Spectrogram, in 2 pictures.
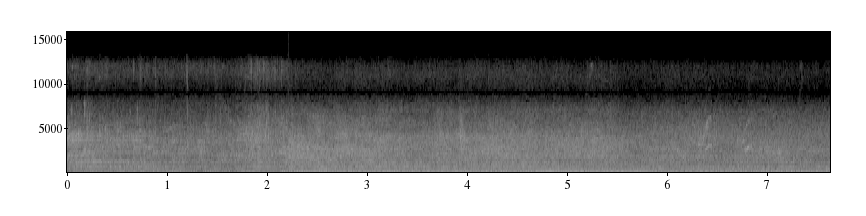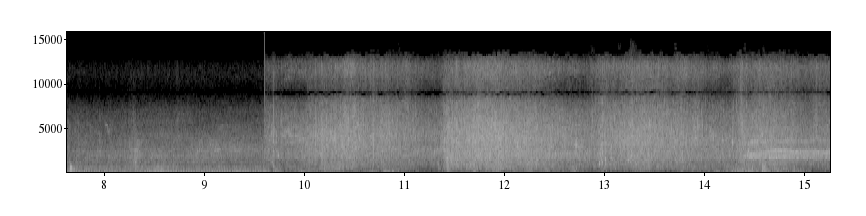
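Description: A speedboat engine running with a steady hum for about nine and a half seconds, then an abrupt change to wind buffeting the microphone with a rushing hiss.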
